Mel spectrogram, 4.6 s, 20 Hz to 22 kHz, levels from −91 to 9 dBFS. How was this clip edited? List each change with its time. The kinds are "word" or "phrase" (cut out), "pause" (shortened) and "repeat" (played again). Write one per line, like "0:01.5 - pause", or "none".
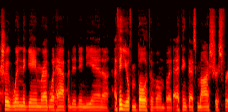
0:01.0 - word
0:02.2 - pause
0:02.6 - word
0:03.5 - word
